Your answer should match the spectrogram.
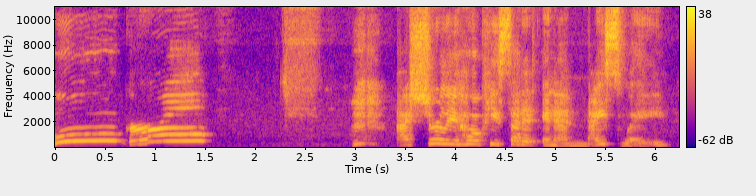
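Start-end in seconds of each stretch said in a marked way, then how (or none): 0.0-1.6 pure disbelieving sass. Real, not acted. Reacts to boyfriend's message.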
